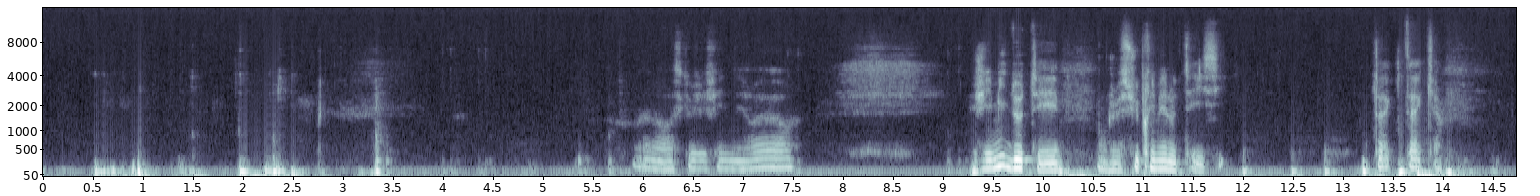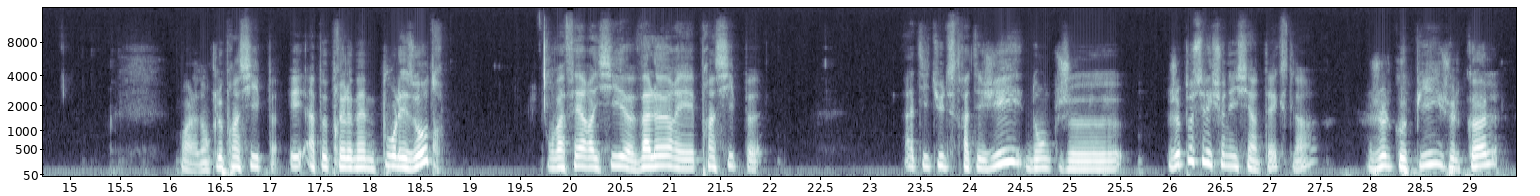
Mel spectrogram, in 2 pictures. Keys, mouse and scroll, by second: 0.0-3.2 typing, 4.0 click, 7.5 click, 9.1 click, 10.1 t, 11.4 click, 13.2 Down, 13.6 BackSpace, 15.1 click, 15.8-17.1 drag, 16.5 KP_Subtract, 17.3 middle click, 21.8 middle click, 23.4 middle click, 26.5 click, 27.0 click, 28.4 ctrl+c, 28.8 ctrl+v.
